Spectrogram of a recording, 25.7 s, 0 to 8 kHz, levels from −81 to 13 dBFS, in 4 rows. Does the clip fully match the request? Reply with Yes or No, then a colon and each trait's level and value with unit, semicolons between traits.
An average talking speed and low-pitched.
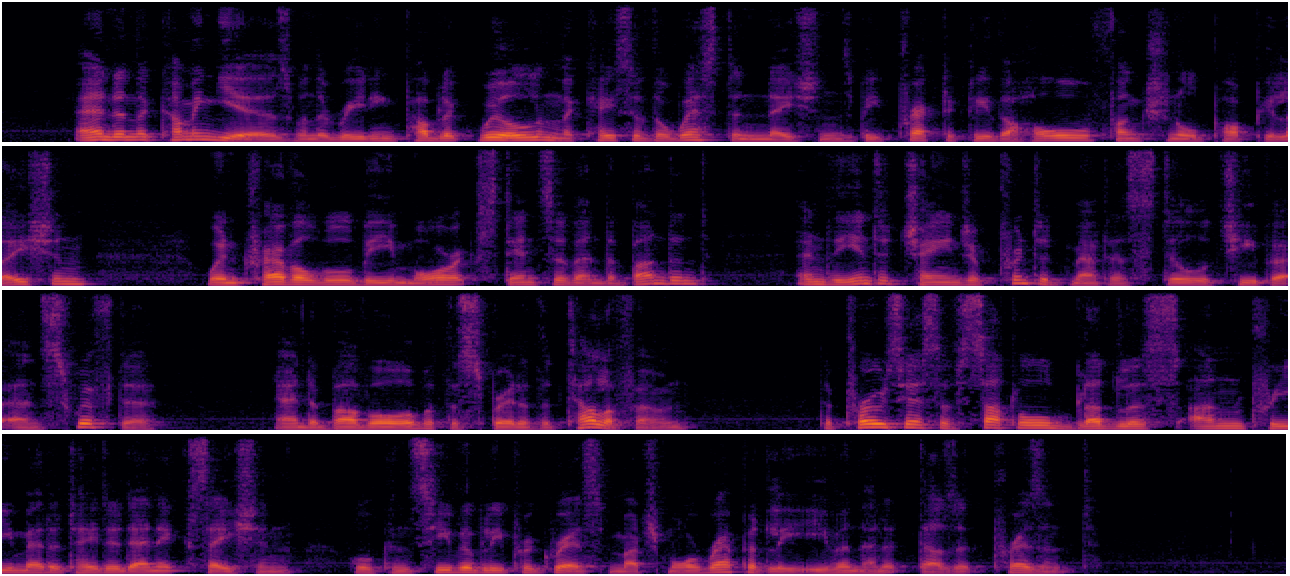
Yes: average, 165 wpm; low, 115 Hz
